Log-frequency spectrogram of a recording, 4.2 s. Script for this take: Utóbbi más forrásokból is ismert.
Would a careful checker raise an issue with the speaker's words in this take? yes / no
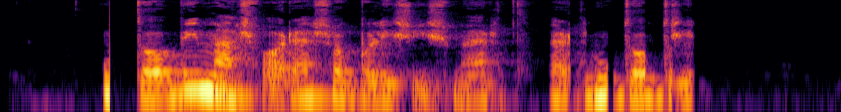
yes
